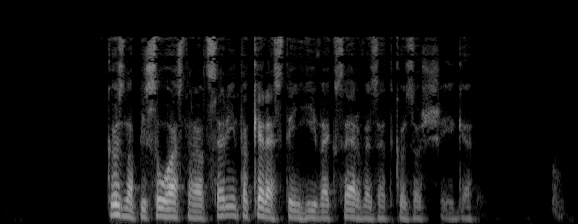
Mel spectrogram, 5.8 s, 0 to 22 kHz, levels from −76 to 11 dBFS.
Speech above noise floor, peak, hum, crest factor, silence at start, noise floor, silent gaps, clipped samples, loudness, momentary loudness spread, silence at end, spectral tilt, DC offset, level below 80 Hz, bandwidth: 52 dB; -6 dBFS; none; 22 dB; 1.05 s; -78 dBFS; none; under 0.1%; -26 LUFS; 16 LU; 0.25 s; -4 dB/octave; under 0.1%; -62 dBFS; 12 kHz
